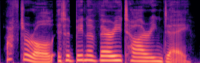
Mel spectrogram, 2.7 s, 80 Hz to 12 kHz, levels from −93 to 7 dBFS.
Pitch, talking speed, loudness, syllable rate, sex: 210 Hz, 200 wpm, -16 LUFS, 5.1 syllables/s, female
